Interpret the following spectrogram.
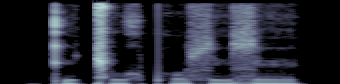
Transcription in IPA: kʼ e ǁ o x pʰ ɔ ɬ e ɮ ɛ

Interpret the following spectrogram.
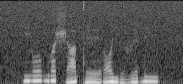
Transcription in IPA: j oː˦ ɡʷ a˦ ʃ a˨˦ t eː˨ ɾ ɔ˦ j ɪ˨ v ɪ˦ ɗ i˦

